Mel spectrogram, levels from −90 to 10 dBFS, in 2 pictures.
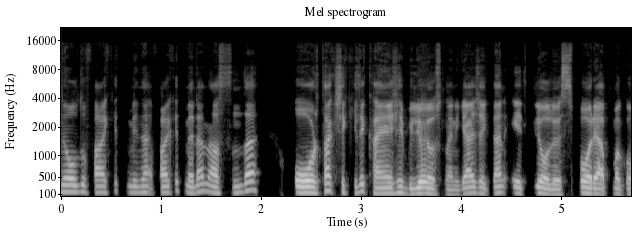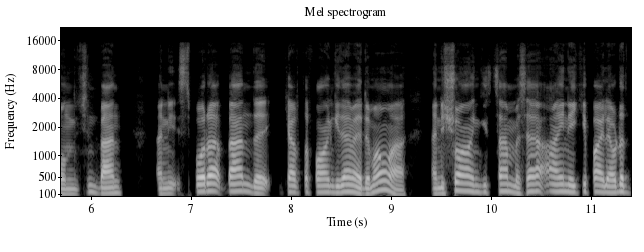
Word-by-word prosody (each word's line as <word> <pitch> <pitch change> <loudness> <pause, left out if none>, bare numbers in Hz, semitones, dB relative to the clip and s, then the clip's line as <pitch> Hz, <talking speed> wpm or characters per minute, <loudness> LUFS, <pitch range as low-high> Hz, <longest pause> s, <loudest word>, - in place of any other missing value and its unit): ne - - 0
olduğu 155 +1 +2
fark 145 0 -3
etmede 145 -4 -5
fark 140 +3 0
etmeden 165 -3 -2
aslında 145 +7 0 0.3
ortak 140 +4 +6
şekilde 155 +1 -4
kaynaşabiliyorsun. 125 -3 +3
Hani, 100 -1 -5
gerçekten 135 +1 +1
etkili 135 0 -1
oluyor 110 -3 +3
spor 125 +4 +2
yapmak 115 0 +1
onun 115 -1 -1
için. 150 +6 -11
Ben, 130 +1 +1 0.3
hani, 120 -1 -6
spora 170 +4 +2
ben 170 -2 +1
de 125 -2 +1
2 155 - -3
hafta 150 -3 -3
falan 150 0 -1
gidemedim 145 -3 +1
ama, 185 - 0 0.3
hani, 120 +1 -2
şu 190 +10 0
an 170 -4 0
gitsem 165 +3 -3
mesela 165 +6 -1
aynı 165 -1 -1
ekip 150 +3 -5
hâlâ 155 -2 +2
orada 145 -1 0
145 Hz, 195 wpm, -21 LUFS, 125-165 Hz, 0.3 s, ortak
